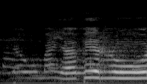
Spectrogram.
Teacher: ra tarkik karena ra didahului kasroh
